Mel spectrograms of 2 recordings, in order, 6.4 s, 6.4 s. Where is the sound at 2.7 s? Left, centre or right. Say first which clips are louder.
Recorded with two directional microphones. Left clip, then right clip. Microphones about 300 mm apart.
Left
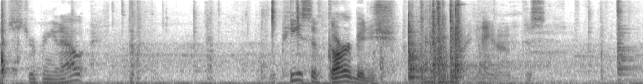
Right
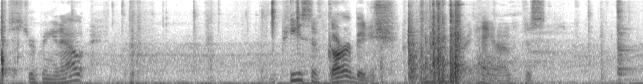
Left 2 dB; left; by 4.1 s centre.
